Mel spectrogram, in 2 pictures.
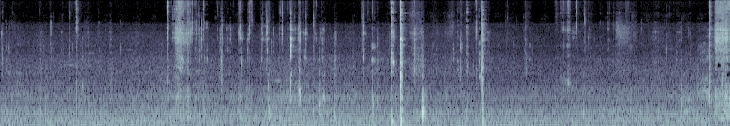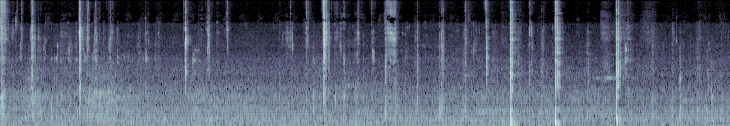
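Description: Close-up eating sounds: chewing noodles and biting a raw red chili, with sharp crunchy clicks scattered irregularly through. About halfway there is a short slurp of noodles.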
